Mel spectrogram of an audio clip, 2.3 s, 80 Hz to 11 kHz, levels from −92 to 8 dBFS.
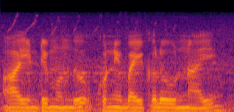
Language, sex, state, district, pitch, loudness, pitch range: Telugu, male, Telangana, Mahabubabad, 110 Hz, -16 LUFS, 105-115 Hz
